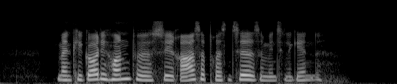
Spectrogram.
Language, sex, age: Danish, female, 30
